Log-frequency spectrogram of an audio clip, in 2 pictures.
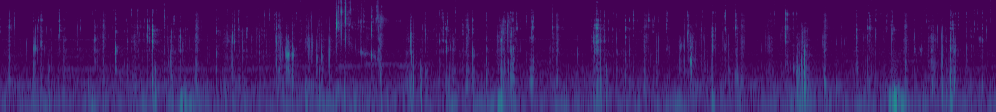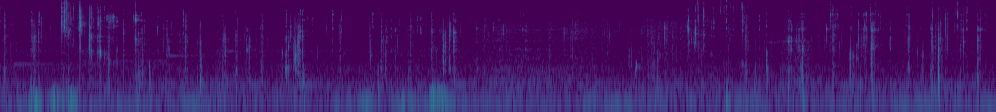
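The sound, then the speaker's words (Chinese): Wet chewing of a very large, sticky glutinous rice ball (tangyuan) being fed to someone, with soft squelching bites and smacking mouth sounds repeating irregularly throughout, no talking. “这个汤圆特别大，哥哥要张大嘴。这个样子，好了，我要喂你喽。”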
